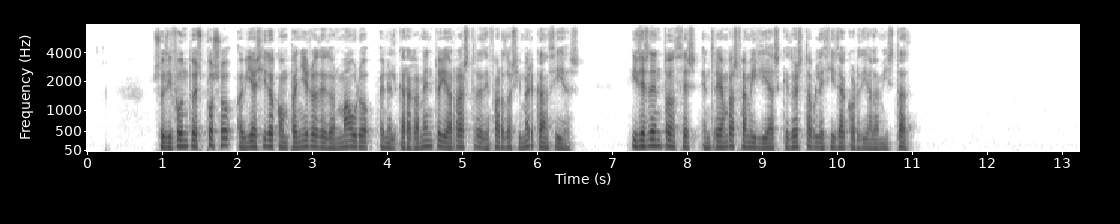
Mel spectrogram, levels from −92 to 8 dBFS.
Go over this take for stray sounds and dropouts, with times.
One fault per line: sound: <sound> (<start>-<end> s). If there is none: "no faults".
no faults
